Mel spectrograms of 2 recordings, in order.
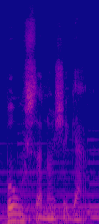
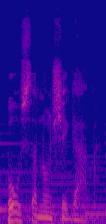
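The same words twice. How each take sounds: The two takes are said the same way.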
